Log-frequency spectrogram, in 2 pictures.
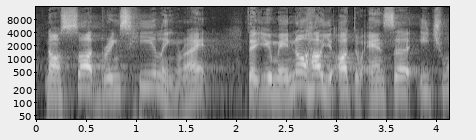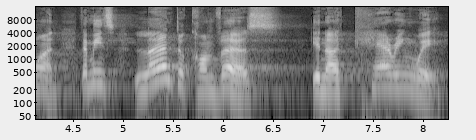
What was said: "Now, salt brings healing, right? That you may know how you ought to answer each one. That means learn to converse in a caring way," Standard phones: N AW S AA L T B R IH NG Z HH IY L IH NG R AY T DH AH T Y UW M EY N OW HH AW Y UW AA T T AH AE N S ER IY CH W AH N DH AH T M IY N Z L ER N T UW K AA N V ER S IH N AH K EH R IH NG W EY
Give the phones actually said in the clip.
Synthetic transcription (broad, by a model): N AW S AA T B R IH NG S HH IY L IH NG R AY T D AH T Y UW M EY N OW HH AW Y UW AA T T AH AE N S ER IY CH W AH N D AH T M IY N S L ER N T UW K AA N V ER S IH N AH K EH R IH NG W EY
